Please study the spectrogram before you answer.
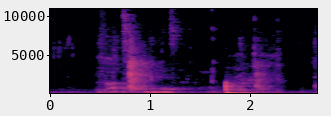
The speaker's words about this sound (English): Yeah, I'm chewing. I'm chewing. it's such good toast.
